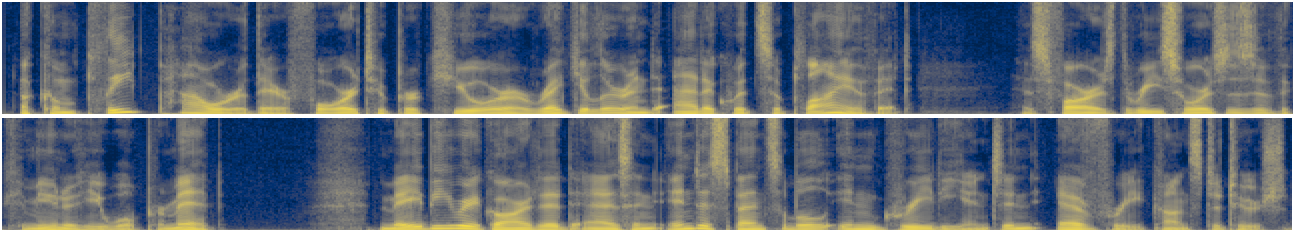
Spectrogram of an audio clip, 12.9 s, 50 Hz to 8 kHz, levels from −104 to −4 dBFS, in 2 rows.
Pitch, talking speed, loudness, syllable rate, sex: 105 Hz, 155 wpm, -18 LUFS, 5.8 syllables/s, male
